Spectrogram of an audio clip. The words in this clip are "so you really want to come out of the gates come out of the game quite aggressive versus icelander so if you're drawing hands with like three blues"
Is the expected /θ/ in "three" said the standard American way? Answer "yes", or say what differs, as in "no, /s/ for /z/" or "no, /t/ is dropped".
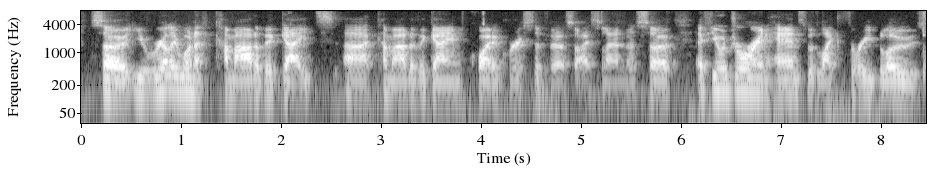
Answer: yes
